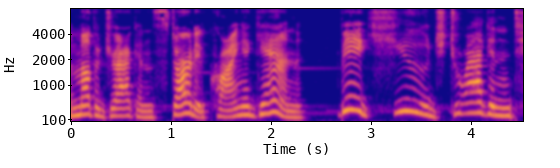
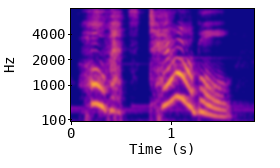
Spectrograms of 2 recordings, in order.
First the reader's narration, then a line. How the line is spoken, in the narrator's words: she cried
